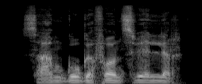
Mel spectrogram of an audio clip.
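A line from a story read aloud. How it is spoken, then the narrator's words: Whispered explanation. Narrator (Russian): шепотом пояснил Кольша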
